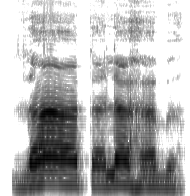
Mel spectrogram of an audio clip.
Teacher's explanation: با کو توڑ جھٹکے کے ساتھ پڑھیں گے. وہ میں نے آپ کو بتا دیا اس لیے کہ یہ حروف قلقلہ میں سے ہے.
